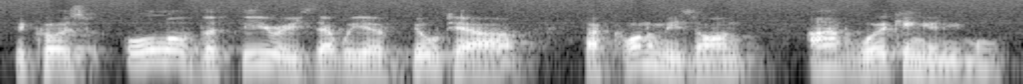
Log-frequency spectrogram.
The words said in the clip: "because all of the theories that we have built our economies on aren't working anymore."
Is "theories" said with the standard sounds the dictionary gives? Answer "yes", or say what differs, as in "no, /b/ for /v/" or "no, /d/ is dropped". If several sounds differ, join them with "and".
yes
